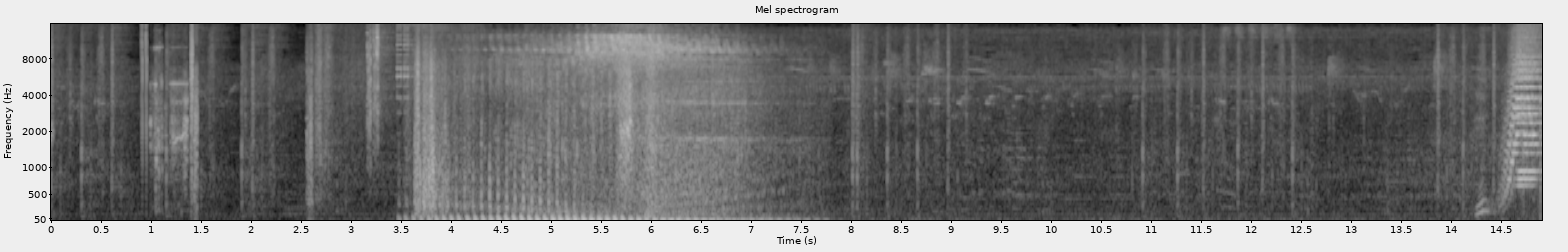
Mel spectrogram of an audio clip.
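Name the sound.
helicopter in Metal Gear Solid: Peace Walker video game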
